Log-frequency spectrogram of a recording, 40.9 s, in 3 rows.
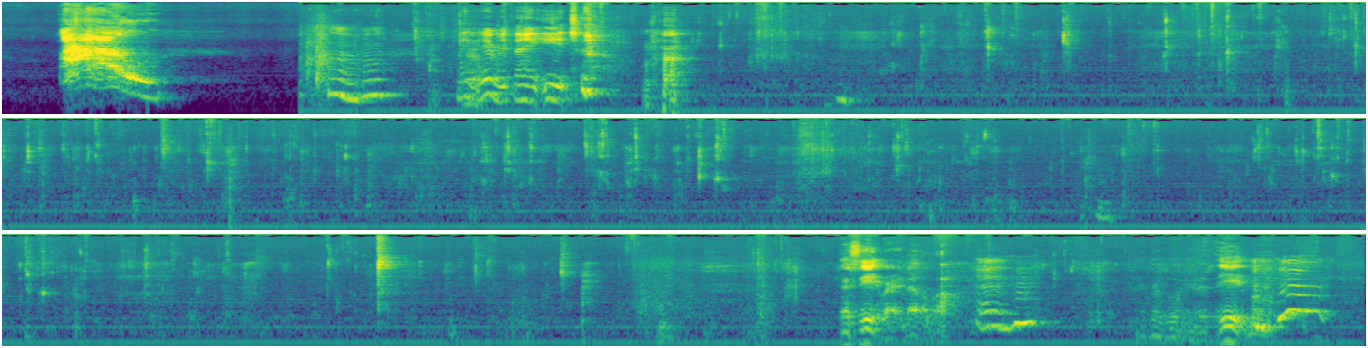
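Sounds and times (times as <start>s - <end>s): steady low hum: 3.0s - 40.9s
people chewing and biting food: 3.2s - 4.8s, 6.2s - 40.9s.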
